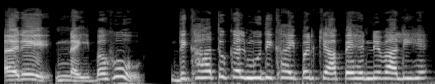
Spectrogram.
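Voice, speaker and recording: A woman's voice: high voice, a little slow, voice pushed up. A woman voicing a bossy, disapproving middle-aged mother-in-law in a cartoon story, scolding and domineering. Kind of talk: animated moral-story cartoon dialogue.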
